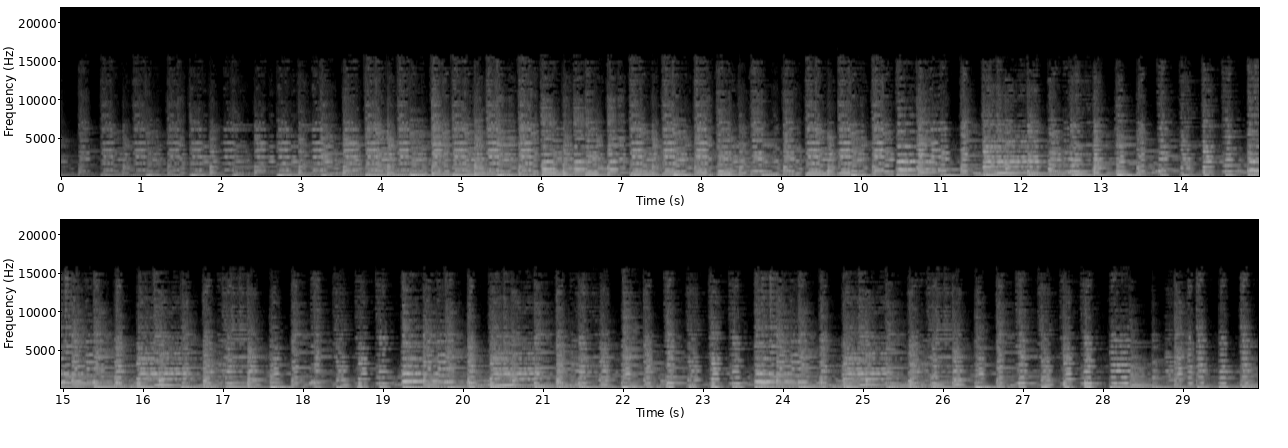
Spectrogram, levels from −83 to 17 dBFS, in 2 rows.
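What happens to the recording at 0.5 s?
At 0.5 s the sound is being cut by the noise suppressor. This runs from 0.0 to 1.35 s. The suppressor treats the steady parts as noise and pulls them down, by about 10 dB at the deepest. Roughly 0.7 s in all is affected. Held sound and decays sink, while sudden attacks come through.

Underneath, the noise suppressor is applied to music or sounds for the whole clip. The gain rides up and down by a modest amount, around 5 dB. The result is a pumping, thinned texture even outside the deeper cut.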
